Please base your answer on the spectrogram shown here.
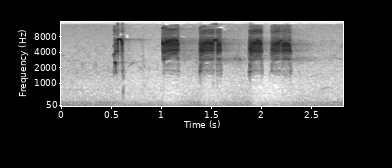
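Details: Partridge, a bird said to give 28 calls, recorded in Saraiki country context of partridge fighting: four harsh, noisy, buzzy bursts in quick succession, each short and flat, after a brief single note, over faint low background rumble.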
